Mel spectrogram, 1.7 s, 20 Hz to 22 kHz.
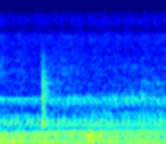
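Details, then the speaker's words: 2200 UPS in battery backup mode running a gas water heater's controller during a power cut: steady electrical buzz with hum and whine; heater still works, noise stops when back on mains line mode. "the UPS is some backup mode so it's working but that noise is driving me crazy"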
